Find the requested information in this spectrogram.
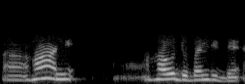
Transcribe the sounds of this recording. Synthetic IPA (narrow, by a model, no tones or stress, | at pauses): ɦãːni | ɦɐwd̪ubɐnd̪id̪ːe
